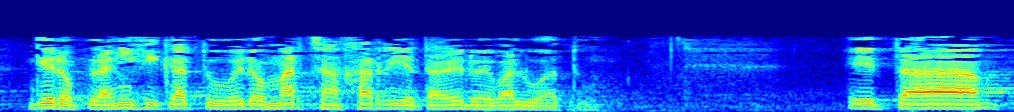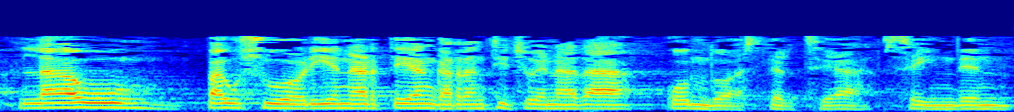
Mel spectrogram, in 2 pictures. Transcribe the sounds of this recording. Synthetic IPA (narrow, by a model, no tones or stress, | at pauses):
ɡe̞ɾo̞planifikat̪uɣ̞e̞ɾo̞maɾt͡ʃanʝarie̞t̪aɣ̞e̞ɾo̞e̞β̞aluat̪u | e̞t̪alawpawsuo̞ɾie̞naɾt̪e̞aŋɡarant͡sit͡sue̞naðao̞nd̪oast̪e̞ɾt͡se̞ase̞jnd̪e̞n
